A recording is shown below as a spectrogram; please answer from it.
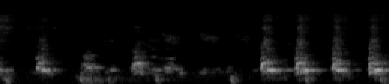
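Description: A police dog on a lead barks repeatedly and close, loud sharp woofs in an uneven series speeding into a rapid run of barks near the end.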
